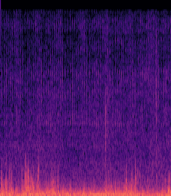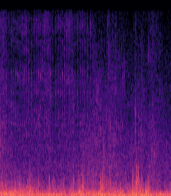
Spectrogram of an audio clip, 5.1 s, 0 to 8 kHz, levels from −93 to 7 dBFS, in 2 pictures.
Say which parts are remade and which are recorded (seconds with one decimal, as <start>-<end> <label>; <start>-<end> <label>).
0.0-5.1 recorded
